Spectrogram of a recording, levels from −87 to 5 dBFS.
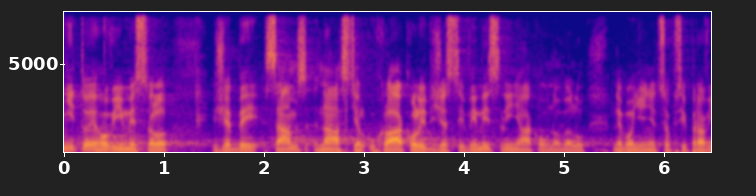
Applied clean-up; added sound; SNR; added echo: none; none; none; none.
